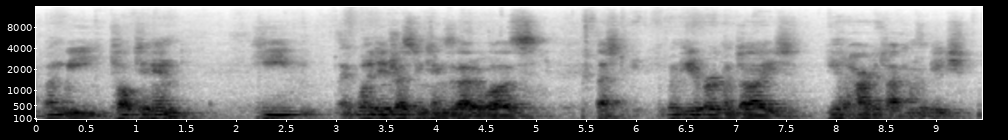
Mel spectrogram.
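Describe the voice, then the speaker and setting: An Irish documentary maker whose dark voice sits low responds to audience questions at a festival screening, halting and restarting with plenty of fillers. The recording is distant and echoey, with faint background noise in the hall.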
